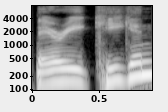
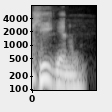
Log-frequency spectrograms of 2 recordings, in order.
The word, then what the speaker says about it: Keoghan: Barry Keoghan. Yeah, Kogan. That's it, Keegan.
